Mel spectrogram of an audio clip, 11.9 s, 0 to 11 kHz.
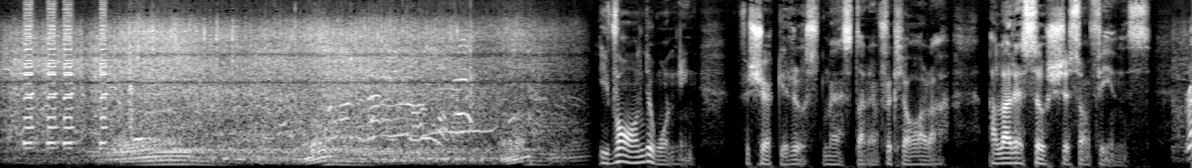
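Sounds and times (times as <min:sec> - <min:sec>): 
powerful sports car engine revving: 0:00.2 - 0:05.9
speech: 0:06.1 - 0:11.9.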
